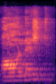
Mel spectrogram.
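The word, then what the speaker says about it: honest: इसको बताइए तो बहुत कॉमन क्वेश्चन है, आप लोग इसको ऑनेस्ट पढ़ते हैं, क्या पढ़ते हैं?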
